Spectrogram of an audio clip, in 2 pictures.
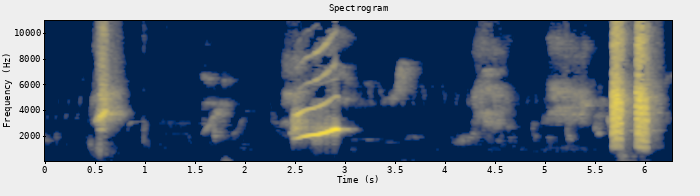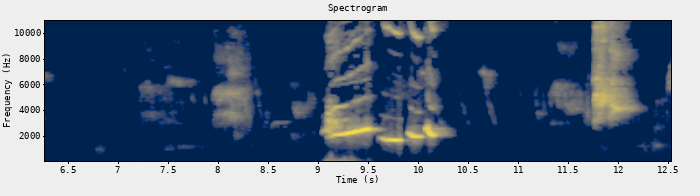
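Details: White-rumped shama song from a master recording meant to make a silent bird sing: isolated bright whistled upsweeps and slurred phrases separated by pauses, with a few sharp clicks between.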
